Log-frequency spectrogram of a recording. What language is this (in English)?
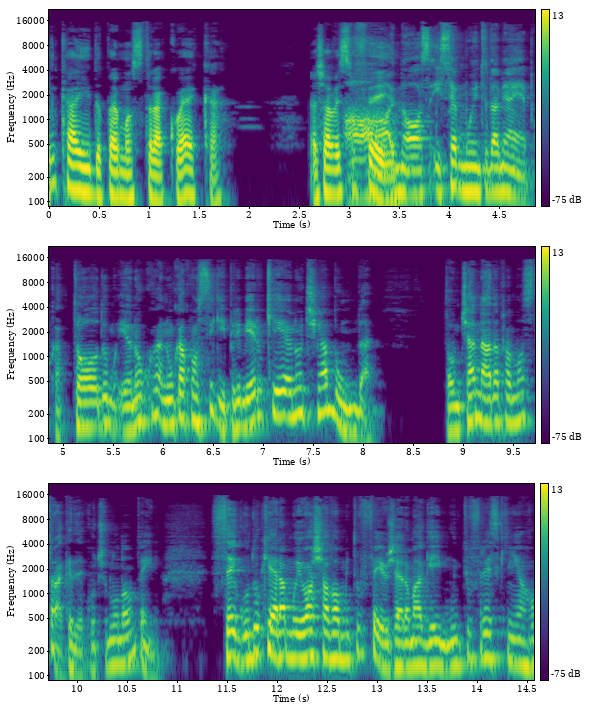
Portuguese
